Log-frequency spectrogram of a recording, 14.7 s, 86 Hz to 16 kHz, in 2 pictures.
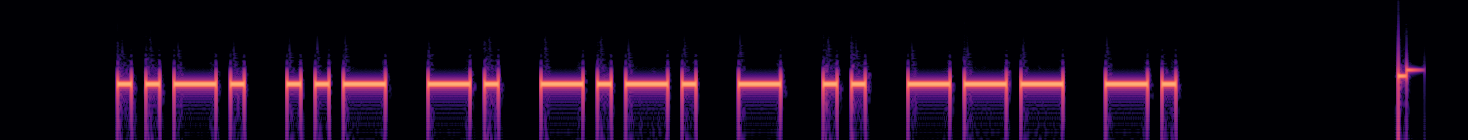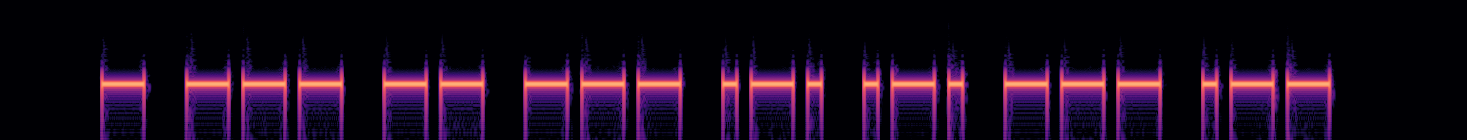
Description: Morse code, heard as a keyed tone, about 17 wpm, 700 Hz. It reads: FUNCTION TOMORROW
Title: Sentences from Top 1100 Words - New Word Drill Alt - 17wpm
